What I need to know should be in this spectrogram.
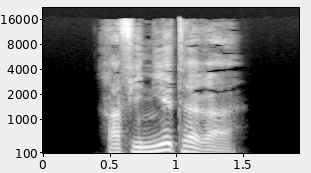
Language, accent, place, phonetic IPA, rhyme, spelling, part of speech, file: German, Germany, Berlin, [ʁafiˈniːɐ̯təʁɐ], -iːɐ̯təʁɐ, raffinierterer, adjective, De-raffinierterer.ogg
- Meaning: inflection of raffiniert: 1. strong/mixed nominative masculine singular comparative degree 2. strong genitive/dative feminine singular comparative degree 3. strong genitive plural comparative degree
